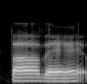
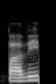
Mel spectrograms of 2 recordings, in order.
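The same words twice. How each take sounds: First: ਪਾਵੈ said "paavai", open held ending; correct ai ending. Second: ਪਾਵੇ said "paavay", closed final e; mistaken e ending. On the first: Teacher corrects it, ਪਾਵੈ as long "paavai". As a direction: stretch the open last vowel of ਪਾਵੈ. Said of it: "ਵਾਵੇ ਨੂੰ ਦੁਲਾਵਾਂ". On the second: Teacher shows the mistake, ਪਾਵੇ as "paave". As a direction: keep the end of ਪਾਵੇ narrow. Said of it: "ਪਾਵੇ ਨਹੀਂ". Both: Shown as a demonstration.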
